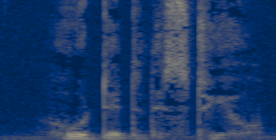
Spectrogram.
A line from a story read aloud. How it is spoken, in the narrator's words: asked softly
